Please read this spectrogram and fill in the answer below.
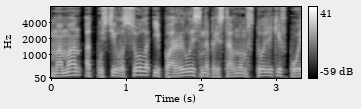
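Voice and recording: With normal movement in pitch, a natural voice reads a text aloud.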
